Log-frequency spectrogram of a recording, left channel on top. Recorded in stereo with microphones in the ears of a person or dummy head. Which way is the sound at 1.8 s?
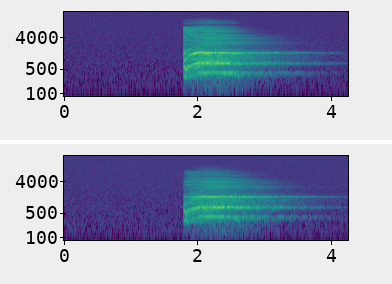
60° left (ahead or behind).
